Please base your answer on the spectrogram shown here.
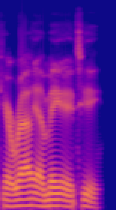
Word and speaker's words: karamat: Pronounced mujizaat, and those effected by friends of God marvels, karamat, pronounced karamaat.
